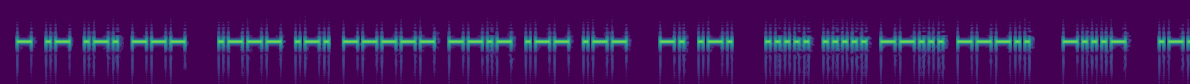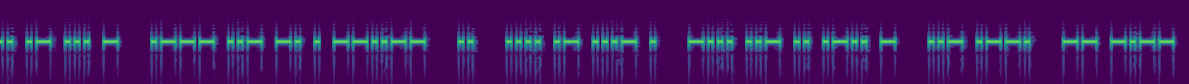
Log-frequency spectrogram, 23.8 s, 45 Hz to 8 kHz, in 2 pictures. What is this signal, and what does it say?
Morse code, heard as a keyed tone, about 25 wpm, 610 Hz. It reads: TARO JR0QWW NR 5578 <BT> LAST JUNE, I HAVE BUILT UP MY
